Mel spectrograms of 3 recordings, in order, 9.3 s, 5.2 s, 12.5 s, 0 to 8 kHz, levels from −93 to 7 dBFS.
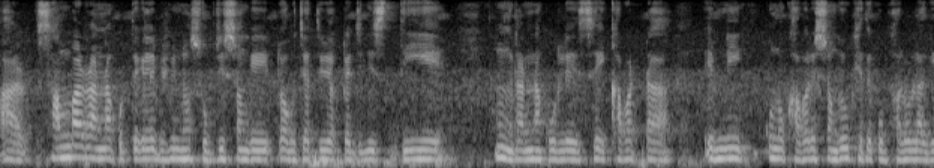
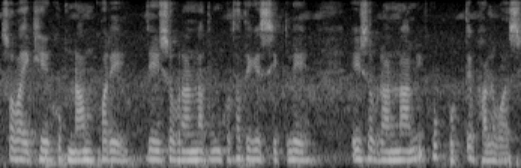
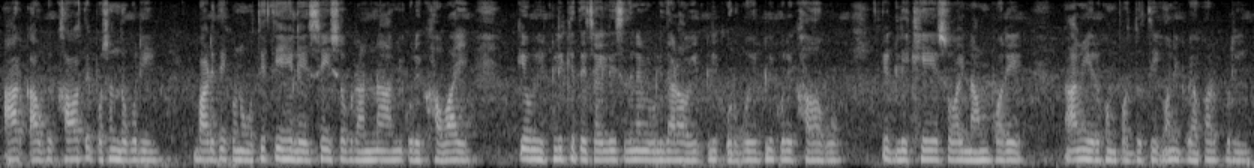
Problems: constant background noise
